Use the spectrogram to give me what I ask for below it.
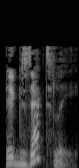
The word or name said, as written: exactly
